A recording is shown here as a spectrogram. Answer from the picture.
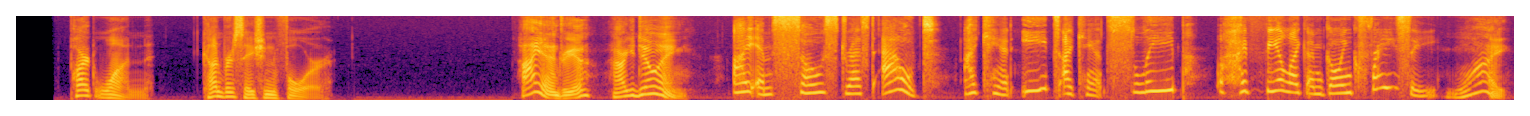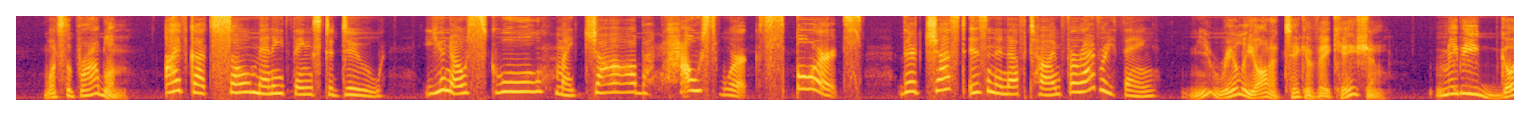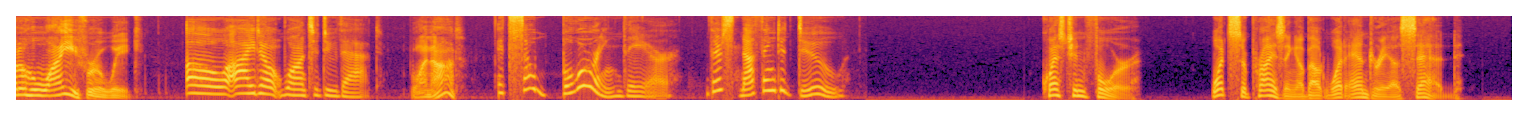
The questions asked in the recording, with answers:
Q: What's surprising about what Andrea said?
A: You're complaining about how stressed out you are, but you don't even want some time to relax.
